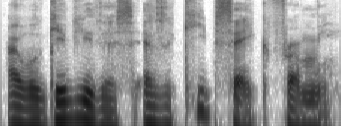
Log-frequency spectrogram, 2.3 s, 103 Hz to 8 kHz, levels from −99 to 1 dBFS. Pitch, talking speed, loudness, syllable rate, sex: 100 Hz, 265 wpm, -18 LUFS, 5.6 syllables/s, male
